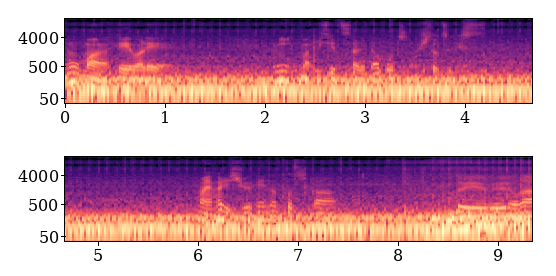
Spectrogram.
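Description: A motorcycle engine idles close by with a low, steady rumble.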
